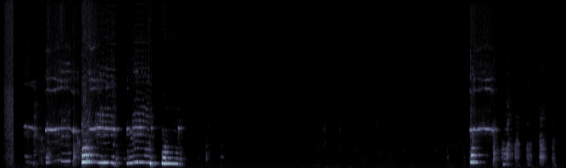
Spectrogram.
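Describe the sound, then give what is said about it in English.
A pup howls and whines along to music in wavering, sliding tones for a few seconds, goes quiet for a long stretch, then lets out another short burst of howling near the end. “I think the pup likes the music.”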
